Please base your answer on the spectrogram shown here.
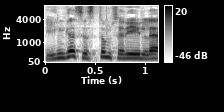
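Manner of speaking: plain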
